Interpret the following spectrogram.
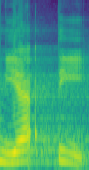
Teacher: Hamzah ini dibaca jelas ya, dan dia bacaannya adalah tipis ya, bukan ya ya. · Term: hamzah sukun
